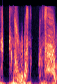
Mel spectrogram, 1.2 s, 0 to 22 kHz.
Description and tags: Scratching vocal phrase. Sounds like "wi-tsh-sh-wi-without". Recorded in cAve studio, Plzen, 2007
you can support me by sending me some money:
chop, dj, phrase, record, scratch, scratching, stab, turntablism, vinyl, vocal, whisper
